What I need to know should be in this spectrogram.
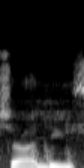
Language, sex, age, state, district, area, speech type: Hindi, male, 18-30, Madhya Pradesh, Betul, urban, spontaneous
